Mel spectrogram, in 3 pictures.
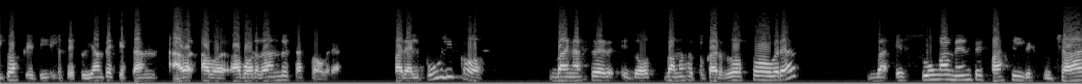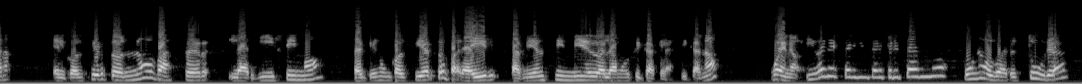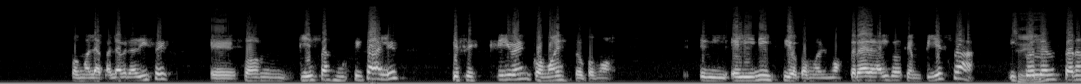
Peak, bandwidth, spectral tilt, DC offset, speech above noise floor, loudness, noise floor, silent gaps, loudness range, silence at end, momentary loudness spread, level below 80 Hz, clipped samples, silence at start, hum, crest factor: -8 dBFS; 15.5 kHz; -5 dB/octave; 4%; 43 dB; -21 LUFS; -63 dBFS; none; 3 LU; 0 s; 8 LU; -58 dBFS; under 0.1%; 0 s; none; 12 dB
